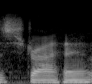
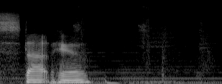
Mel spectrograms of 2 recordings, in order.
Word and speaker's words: Statham: No, I said Strat. I said Stratham. I said Stratum. It's Statham.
